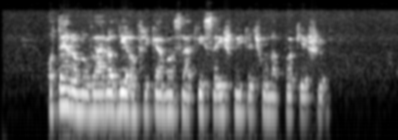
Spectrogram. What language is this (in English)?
Hungarian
